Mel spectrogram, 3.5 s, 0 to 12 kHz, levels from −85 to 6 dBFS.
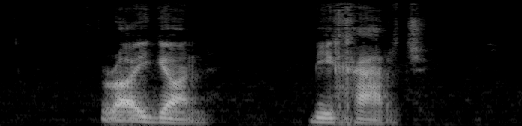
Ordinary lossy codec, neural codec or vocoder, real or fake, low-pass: Opus, 64 kbps; none; real; 10.8 kHz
